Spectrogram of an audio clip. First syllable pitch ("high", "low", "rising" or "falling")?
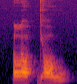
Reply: low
